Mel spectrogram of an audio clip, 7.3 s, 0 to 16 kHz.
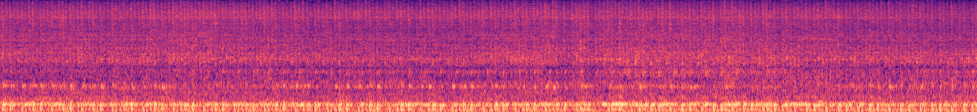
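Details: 2000 Toyota MR2 Spyder, engine replaced under 90 days ago, since then water pump failure and all three O2 sensors changed: uneven, lumpy rough idle with some clatter, cause not pinned down.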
